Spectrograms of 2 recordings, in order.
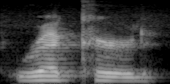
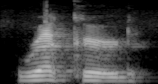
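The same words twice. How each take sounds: Both takes have the same delivery.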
